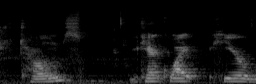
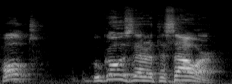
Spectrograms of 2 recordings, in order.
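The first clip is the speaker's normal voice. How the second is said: very loud, raised, guard-like calling voice; 6 semitones higher, 14 dB louder than usual. Voicing a guard calling down from the walls: guard calling out. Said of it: "you hear a call from atop the, uh, walls".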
